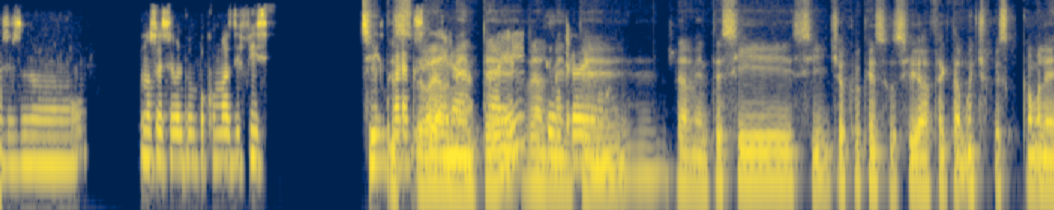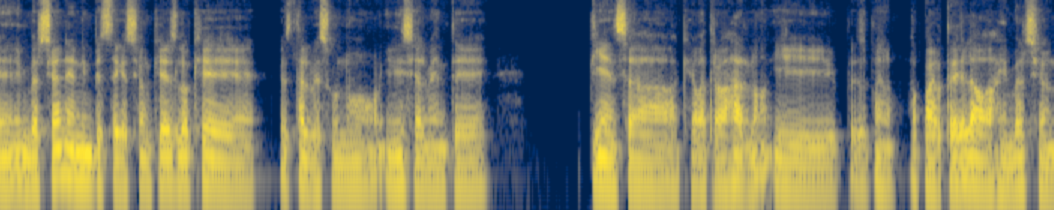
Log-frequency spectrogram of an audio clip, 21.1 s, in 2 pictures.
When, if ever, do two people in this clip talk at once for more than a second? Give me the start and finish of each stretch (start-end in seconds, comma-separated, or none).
3.7-6.2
